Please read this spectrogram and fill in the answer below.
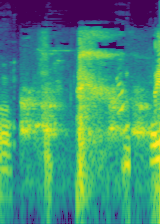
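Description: A dog barking several times, mixed with bits of speech.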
